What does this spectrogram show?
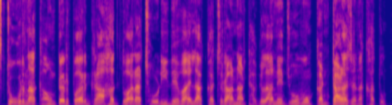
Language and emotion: Gujarati, disgusted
